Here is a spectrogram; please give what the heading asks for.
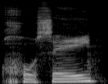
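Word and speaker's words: José: in Spanish the J the letter J always makes a an English H sound okay it's always a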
